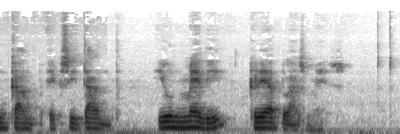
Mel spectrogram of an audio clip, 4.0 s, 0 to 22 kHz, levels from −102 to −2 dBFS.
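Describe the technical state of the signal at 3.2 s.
At 3.2 s you're inside a stretch of wrongly applied de-emphasis, running from 1.08 s (right after "camp excitant") to the end. A treble cut meant to undo pre-emphasis hit audio that had none, or was applied twice, so the highs roll off smoothly, about 10 dB down at 10 kHz, and the speech sounds dull and muffled.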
